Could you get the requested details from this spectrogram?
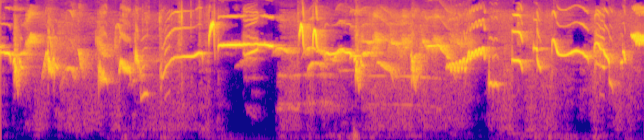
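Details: Kacer (Oriental magpie-robin) song used to train competition birds, varied and continuous: clear whistles, sharp upslurs and downslurs, chattering bursts and a long steady whistle midway.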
